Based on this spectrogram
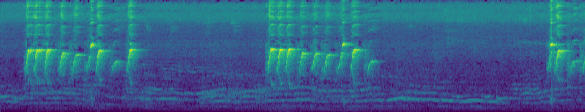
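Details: Asian fairy-bluebird ('trotol' type) singing vigorously, claimed to make greater green leafbirds agitated: three bouts of fast, repeated bright chirps, roughly every five seconds, with a low wavering hum between bouts.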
